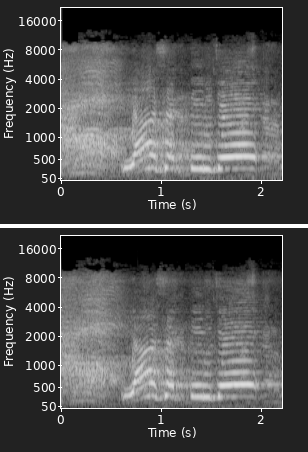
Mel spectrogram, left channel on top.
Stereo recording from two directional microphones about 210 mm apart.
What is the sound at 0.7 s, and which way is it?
Speech, 35° right (ahead or behind).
